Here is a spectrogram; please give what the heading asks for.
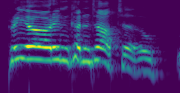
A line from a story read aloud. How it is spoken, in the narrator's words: roared Mr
